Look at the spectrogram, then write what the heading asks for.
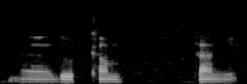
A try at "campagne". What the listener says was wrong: Campagne, très bien.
